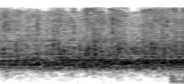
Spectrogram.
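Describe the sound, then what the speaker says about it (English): A short burst of steady applause, dense clapping filling the moment at moderate loudness. "Round of applause."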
